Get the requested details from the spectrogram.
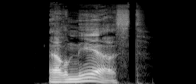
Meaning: second-person singular present of ernähren
- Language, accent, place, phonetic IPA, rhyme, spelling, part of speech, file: German, Germany, Berlin, [ɛɐ̯ˈnɛːɐ̯st], -ɛːɐ̯st, ernährst, verb, De-ernährst.ogg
